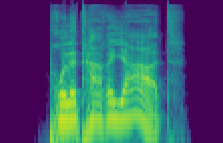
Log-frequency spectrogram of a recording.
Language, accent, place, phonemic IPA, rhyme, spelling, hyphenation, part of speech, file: German, Germany, Berlin, /pʁolətaˈʁi̯aːt/, -aːt, Proletariat, Pro‧le‧ta‧ri‧at, noun, De-Proletariat.ogg
- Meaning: proletariat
